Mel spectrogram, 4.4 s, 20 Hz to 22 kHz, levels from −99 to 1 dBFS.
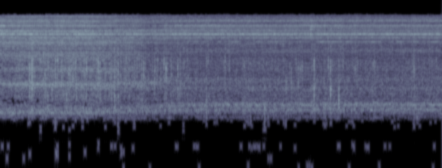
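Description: Bluetooth stutter hits from 3.05 to 3.12 s: about 61 ms of the audio drops out as the receiver replays its last slice in a brief buzz, then resumes further on.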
